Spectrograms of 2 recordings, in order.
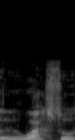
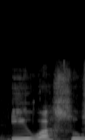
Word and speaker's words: Iguazú: Por ejemplo, Iguazú, generalmente se dice Iguazú. – Sí. – Pero no está bien dicho, es Iguazú, que es aguas grandes.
